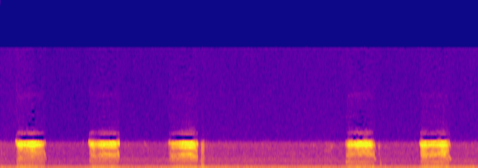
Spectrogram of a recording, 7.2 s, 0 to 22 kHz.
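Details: At night on 20 April 2013, around 3:15 AM, an owl gives rasping, hissing screeches of about half a second each, three in quick succession, a pause, then two more.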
